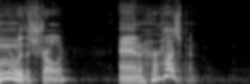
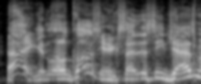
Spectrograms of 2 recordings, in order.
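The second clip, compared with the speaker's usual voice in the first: higher, playful ribbing; friendly joking; 6 semitones higher than usual. Acted. Joking with a dad near Jasmine at Disney, friendly joking. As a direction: crack a light joke with a stranger. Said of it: "he'd be like".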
